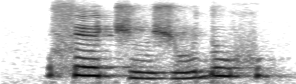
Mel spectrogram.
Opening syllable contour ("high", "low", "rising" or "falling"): high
